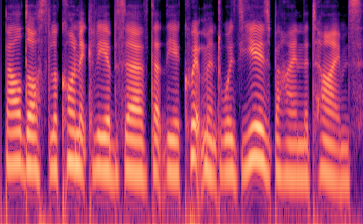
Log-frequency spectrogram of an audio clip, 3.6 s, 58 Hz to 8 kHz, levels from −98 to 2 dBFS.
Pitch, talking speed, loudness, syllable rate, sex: 185 Hz, 180 wpm, -17 LUFS, 6.2 syllables/s, female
